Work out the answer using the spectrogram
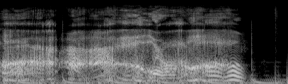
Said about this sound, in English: It's almost like something between like a squid almost and a mosquito combined together. It's got like this kind of tentacle-like face as like this head just emerges from this. And like, again, you're hearing this kind of guttural screeching noise.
